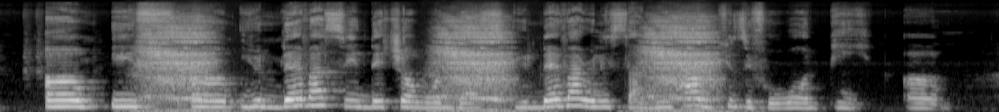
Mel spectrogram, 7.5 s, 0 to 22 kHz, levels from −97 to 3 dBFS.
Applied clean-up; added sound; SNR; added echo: none; Breathing; 2 dB; none.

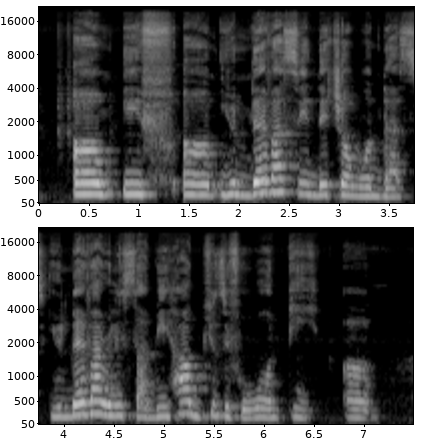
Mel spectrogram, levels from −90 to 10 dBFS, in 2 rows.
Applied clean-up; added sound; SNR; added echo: none; none; none; none.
